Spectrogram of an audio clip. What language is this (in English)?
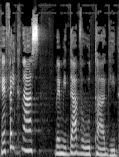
Hebrew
